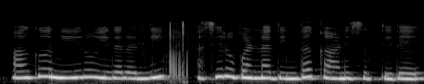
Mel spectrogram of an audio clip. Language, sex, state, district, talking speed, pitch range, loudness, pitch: Kannada, female, Karnataka, Raichur, 85 wpm, 270-320 Hz, -18 LUFS, 295 Hz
